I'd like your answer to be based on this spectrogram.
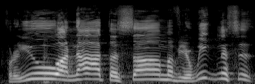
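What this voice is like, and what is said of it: Polish accent drifting toward Mexican. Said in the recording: “That was kind of becoming a Polish to a Mexican accent. So we'll just drop the accents”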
